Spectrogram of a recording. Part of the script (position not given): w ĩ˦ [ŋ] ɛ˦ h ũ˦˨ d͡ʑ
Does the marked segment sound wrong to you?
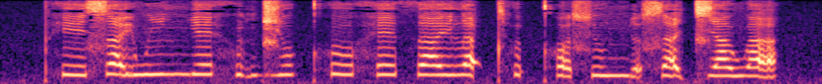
yes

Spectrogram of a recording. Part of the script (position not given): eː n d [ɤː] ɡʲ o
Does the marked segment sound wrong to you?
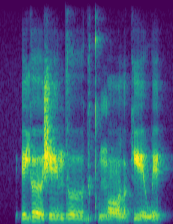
no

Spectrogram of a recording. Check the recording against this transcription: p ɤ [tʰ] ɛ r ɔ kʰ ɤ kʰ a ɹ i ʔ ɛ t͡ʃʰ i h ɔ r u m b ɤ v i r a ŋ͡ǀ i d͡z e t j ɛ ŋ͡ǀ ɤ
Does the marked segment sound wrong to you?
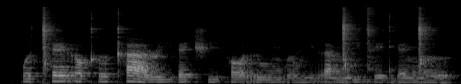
yes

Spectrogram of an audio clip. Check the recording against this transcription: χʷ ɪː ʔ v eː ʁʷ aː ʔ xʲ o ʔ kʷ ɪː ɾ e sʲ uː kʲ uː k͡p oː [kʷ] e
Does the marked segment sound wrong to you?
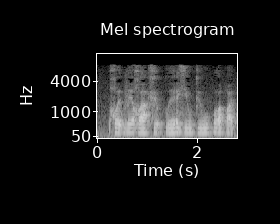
yes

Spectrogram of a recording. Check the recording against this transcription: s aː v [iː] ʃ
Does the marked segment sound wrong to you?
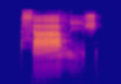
no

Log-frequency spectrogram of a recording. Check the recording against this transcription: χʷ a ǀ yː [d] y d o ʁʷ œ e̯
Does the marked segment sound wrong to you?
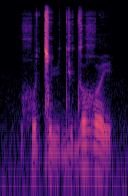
no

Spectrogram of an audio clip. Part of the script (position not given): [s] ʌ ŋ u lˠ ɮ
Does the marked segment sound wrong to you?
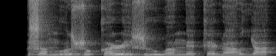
yes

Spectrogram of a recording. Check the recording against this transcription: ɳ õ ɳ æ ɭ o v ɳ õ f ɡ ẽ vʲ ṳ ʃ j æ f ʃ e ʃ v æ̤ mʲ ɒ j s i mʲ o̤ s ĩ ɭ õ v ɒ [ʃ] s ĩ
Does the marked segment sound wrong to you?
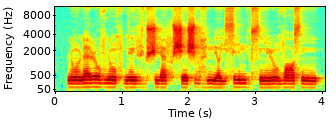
yes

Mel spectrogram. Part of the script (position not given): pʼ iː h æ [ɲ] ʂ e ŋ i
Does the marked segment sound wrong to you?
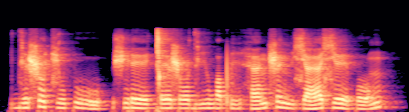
yes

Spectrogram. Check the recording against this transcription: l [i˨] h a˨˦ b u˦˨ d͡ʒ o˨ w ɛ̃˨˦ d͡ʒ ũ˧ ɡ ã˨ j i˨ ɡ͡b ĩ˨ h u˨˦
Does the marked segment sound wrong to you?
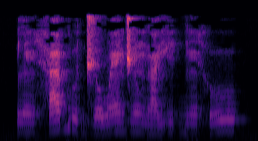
yes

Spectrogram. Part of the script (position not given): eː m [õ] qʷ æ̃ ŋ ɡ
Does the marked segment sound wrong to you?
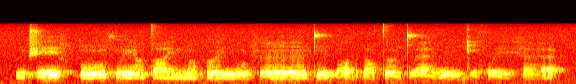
no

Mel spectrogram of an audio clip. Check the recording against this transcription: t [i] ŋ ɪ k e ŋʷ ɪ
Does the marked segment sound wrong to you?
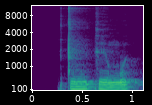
yes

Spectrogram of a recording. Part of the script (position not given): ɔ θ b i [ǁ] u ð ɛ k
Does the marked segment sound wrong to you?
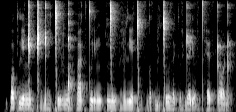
yes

